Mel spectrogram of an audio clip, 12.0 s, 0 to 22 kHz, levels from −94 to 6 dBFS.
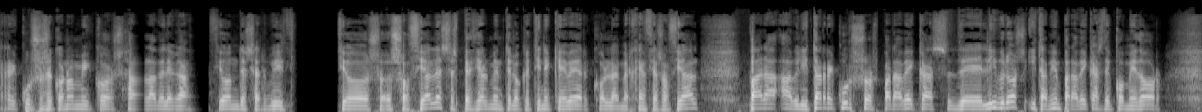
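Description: The audio drags and stutters from 0.77 to 2.12 s, breaking up about two dozen times, the longest hold lasting 192 ms and more than a third of that stretch filled in. It stutters again more finely from 2.60 to 2.91 s with brief holds of up to 16 ms. These are repeated stalls (stutter): packets arrived late or too slowly, so the jitter buffer kept running dry and the receiver stretched the last sound each time, with nothing lost. From 2.93 to 3.41 s the sound stops, mostly in silence, for about half a second before picking up where it left off. This call audio freeze most likely came from packets being held up in transit, which emptied the buffer and inserted a gap. From 6.16 to 11.08 s the audio runs about 7% fast at unchanged pitch and sounds hurried. This is a jitter buffer speed-up, in which the receiver trimmed roughly 0.4 s in small pitch-period slices to shed built-up delay.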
